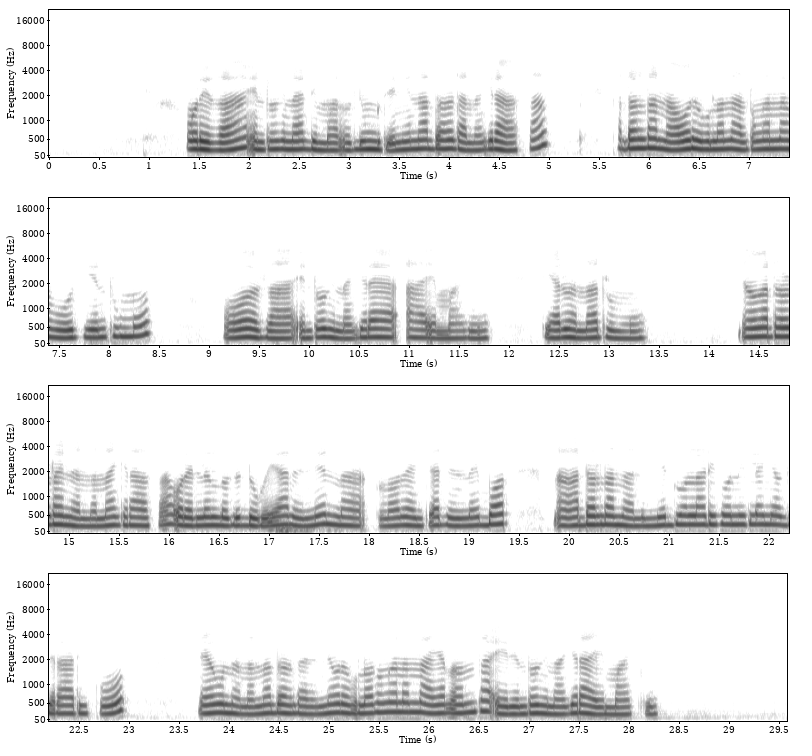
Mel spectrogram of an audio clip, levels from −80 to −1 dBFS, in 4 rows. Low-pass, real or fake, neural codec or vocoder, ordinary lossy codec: none; real; none; none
